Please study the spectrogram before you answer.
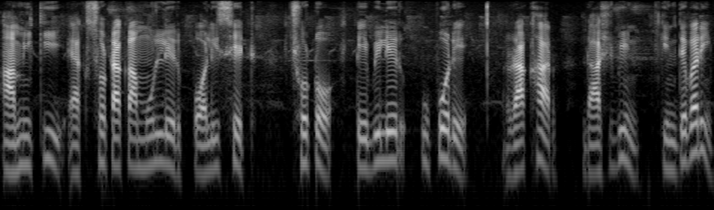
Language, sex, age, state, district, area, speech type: Bengali, male, 18-30, West Bengal, Jalpaiguri, rural, read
